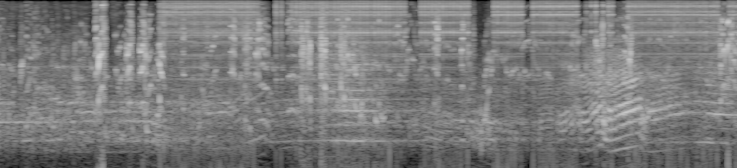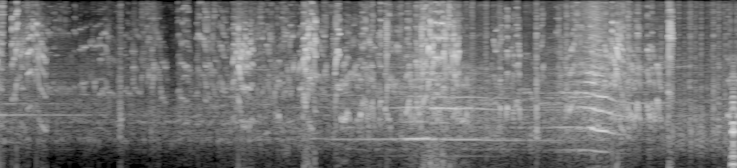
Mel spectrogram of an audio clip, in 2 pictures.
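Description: A metal bar knocks and scrapes against wood.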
